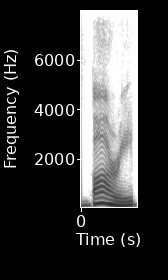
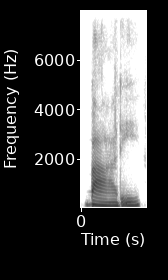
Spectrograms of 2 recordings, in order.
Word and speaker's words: Bari: It's spelled Bari. So some people may pronounce it as Bari, but it's pronounced Bari.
